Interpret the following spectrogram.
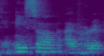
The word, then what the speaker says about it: Nisan: So I will continue to use Nissan as my pronunciation. I will acknowledge there are other pronunciations out there.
